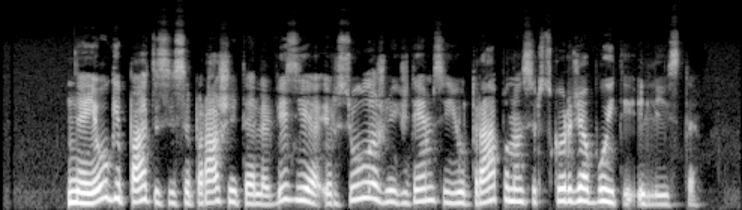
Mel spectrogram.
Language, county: Lithuanian, Šiauliai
